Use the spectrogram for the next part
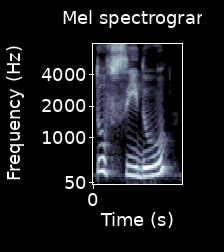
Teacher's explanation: فا جب ادا کریں گے ہلکی سی ہوا کے ساتھ ادا کریں گے۔ سین سیٹی والا حروف ہے، سیٹی کی آواز، اور واو سے پہلے پیش حروف مدہ، ایک الف کے برابر لمبا کریں گے۔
